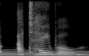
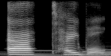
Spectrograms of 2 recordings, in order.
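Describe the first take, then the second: First: The article is weak and joined to the noun. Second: The article is clear and separate from the noun. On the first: The speaker calls it right. "я кажу a table. Начебто одне слово. Легесенько, невиразно" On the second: The speaker calls it wrong. "Я не кажу a table"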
